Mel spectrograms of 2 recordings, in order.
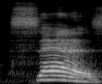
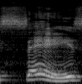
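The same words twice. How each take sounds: First: The vowel sounds like the one in bed. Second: The vowel sounds like the one in day. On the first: The speaker calls it right. "it says says" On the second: The speaker calls it wrong. "it doesn't say says"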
